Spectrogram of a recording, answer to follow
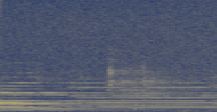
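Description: The Romsey Abbey pipe organ playing sustained chords, which grow softer about half a second in.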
